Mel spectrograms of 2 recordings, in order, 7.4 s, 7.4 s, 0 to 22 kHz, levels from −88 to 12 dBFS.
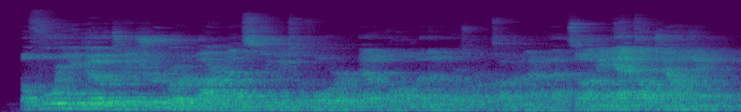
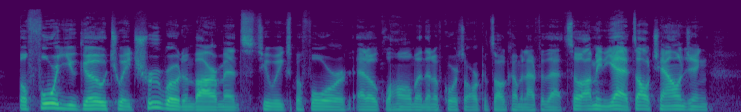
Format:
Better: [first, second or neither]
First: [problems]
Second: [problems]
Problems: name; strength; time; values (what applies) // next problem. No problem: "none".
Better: second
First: off-mic speech; far // room echo; strong; dies away in 2.8 s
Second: none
